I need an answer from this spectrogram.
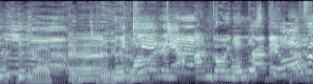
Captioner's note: straining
